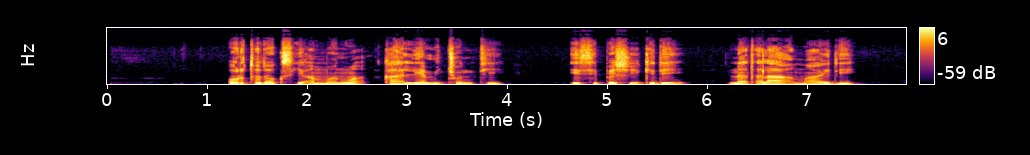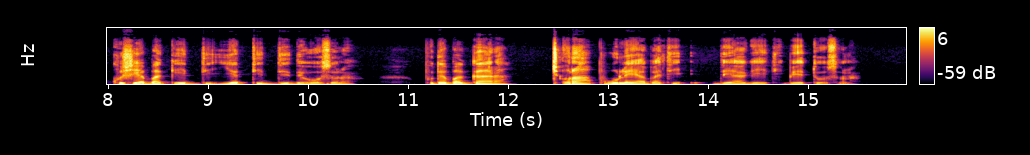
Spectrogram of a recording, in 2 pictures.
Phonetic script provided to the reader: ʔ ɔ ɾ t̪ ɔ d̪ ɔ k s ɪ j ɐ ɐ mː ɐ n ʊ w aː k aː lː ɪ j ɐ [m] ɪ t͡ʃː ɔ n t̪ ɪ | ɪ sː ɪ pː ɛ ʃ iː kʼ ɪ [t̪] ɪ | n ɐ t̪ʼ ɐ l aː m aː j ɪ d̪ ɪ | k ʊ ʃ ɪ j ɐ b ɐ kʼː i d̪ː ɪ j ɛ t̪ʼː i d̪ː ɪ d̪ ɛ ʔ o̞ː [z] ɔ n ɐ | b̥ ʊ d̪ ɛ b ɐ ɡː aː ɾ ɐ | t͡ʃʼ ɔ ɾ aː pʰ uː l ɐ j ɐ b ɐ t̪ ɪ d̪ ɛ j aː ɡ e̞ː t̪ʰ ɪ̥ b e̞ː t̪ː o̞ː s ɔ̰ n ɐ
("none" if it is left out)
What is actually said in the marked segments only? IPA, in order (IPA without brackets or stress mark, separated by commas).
m, d̪, s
